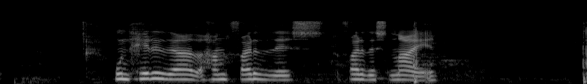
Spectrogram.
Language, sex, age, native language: Icelandic, male, 13, Icelandic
